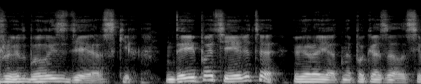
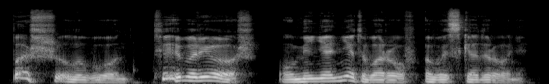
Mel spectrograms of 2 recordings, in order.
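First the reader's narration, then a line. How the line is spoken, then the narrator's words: Calm. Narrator (Russian): сказал спокойно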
